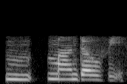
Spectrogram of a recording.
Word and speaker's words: Mondovi: Am I saying that right, in Wisconsin? – Mondovi. – Mondovi.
